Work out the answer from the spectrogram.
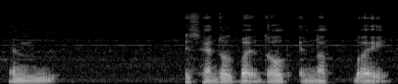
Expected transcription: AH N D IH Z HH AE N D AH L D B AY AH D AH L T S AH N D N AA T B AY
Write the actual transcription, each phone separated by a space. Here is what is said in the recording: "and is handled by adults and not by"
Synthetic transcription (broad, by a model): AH N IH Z HH AE N D AH L D B AY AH D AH L T AH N N AA T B AY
